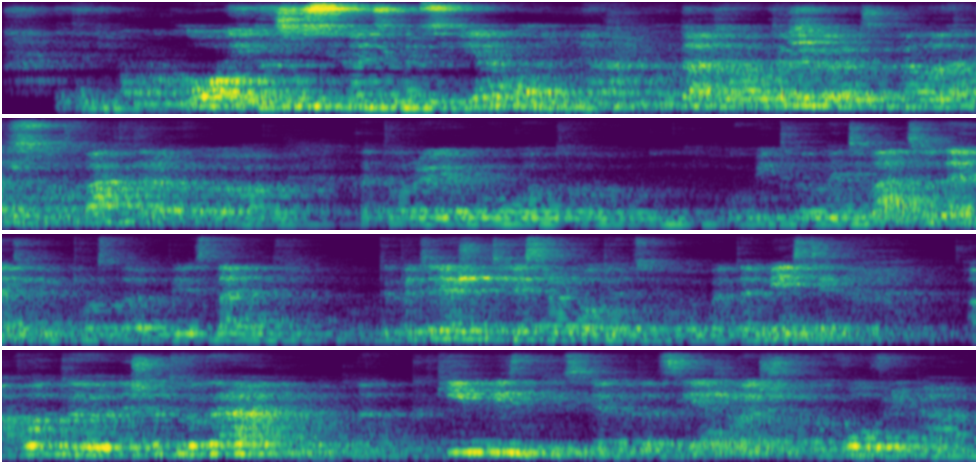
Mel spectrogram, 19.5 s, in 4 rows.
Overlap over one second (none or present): present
